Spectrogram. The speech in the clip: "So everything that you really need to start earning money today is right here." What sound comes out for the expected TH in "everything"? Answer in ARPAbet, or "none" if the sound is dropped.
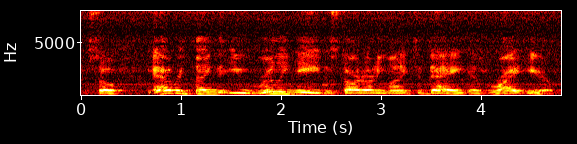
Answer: TH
